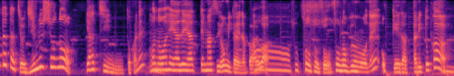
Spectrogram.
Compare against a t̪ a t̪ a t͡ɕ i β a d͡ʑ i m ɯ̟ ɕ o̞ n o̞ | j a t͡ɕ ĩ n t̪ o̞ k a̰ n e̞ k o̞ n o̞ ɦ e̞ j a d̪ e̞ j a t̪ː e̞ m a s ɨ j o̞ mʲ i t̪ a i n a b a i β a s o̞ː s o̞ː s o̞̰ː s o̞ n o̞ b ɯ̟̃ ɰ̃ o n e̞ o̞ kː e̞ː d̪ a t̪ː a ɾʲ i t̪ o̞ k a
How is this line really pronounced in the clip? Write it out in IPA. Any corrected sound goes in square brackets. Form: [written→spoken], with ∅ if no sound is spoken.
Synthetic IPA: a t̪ a t̪ a t͡ɕ i β a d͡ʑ i m ɯ̟ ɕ o̞ n o̞ | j a t͡ɕ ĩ n t̪ o̞ k a̰ n e̞ k o̞ n o̞ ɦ e̞ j a d̪ e̞ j a t̪ː e̞ m a s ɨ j o̞ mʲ i t̪ a i n a b a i β a s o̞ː s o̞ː s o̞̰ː s o̞ n o̞ b ɯ̟̃ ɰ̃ o n e̞ o̞ kː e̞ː d̪ a t̪ː a ɾʲ i t̪ o̞ k a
